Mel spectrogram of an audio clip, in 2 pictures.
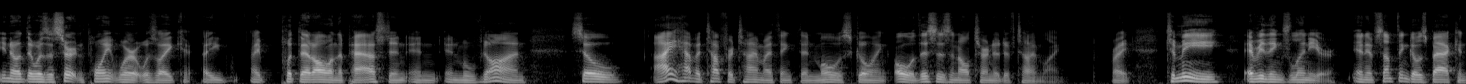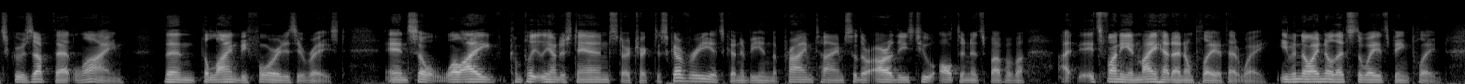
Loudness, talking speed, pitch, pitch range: -28 LUFS, 225 wpm, 110 Hz, 95-120 Hz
